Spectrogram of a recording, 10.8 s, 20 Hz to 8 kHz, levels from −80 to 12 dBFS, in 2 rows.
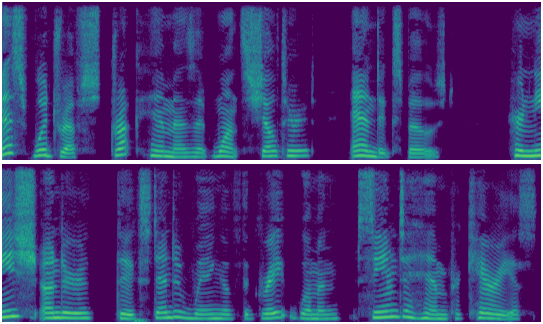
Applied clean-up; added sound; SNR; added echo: none; none; none; none.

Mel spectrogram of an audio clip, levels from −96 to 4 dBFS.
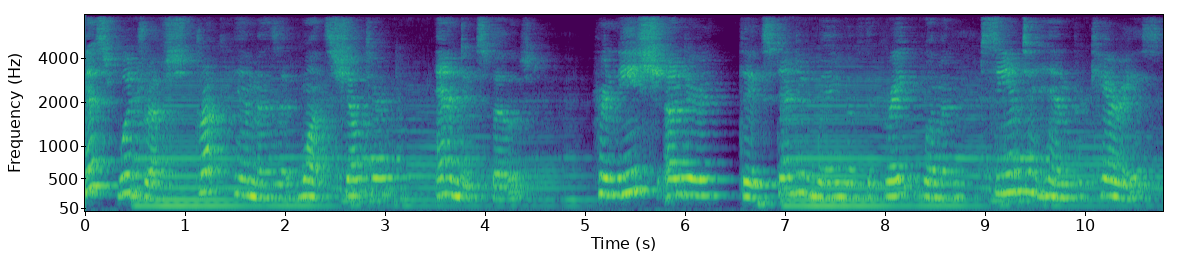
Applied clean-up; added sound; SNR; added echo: none; Bowed string instrument; 11 dB; reverberation time 0.6 s.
